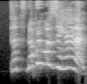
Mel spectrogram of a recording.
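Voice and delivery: very high, shrill, loud yelling. Recounting what the speaker yelled at their mom: retelling yelling at mom. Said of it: "I was just yelling at my mom".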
